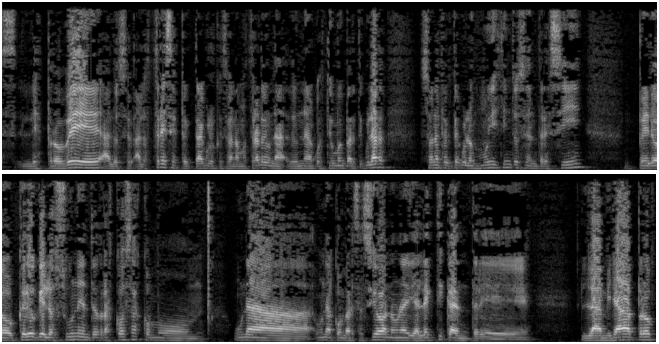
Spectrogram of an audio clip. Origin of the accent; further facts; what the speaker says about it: Entre Ríos, Argentina; yo soy de Entre Ríos, también un territorio muy particular, también bastante aislado de la centralidad.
